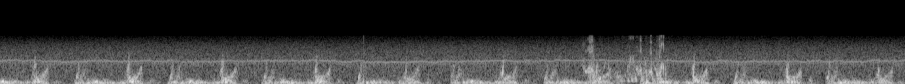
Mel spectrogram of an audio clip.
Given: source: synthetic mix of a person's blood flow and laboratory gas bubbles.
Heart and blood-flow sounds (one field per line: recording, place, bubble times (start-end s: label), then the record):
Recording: Doppler ultrasound of blood flow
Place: precordium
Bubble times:
5.81-6.72 s: bubbles
From the record:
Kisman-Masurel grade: 212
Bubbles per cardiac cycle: several, 3 to 8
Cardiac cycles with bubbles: 1 to 10%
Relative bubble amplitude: moderate (0.250 to 0.450)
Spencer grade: 1 (occasional bubble signal discernible with the cardiac motion signal, with majority of cardiac periods free of bubbles)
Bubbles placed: anywhere in the cardiac cycle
